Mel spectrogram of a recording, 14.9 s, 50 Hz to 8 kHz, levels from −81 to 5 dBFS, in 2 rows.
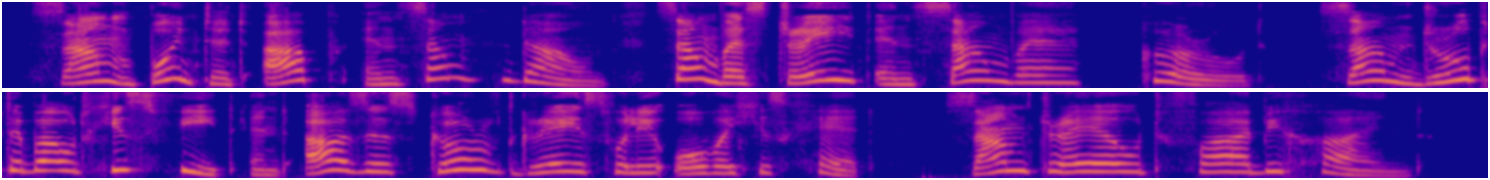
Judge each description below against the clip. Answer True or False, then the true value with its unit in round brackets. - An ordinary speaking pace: False (115 wpm)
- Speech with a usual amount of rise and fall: False (6.2 semitones)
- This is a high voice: True (270 Hz)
